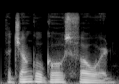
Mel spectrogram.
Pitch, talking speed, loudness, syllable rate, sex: 105 Hz, 200 wpm, -14 LUFS, 5.2 syllables/s, male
